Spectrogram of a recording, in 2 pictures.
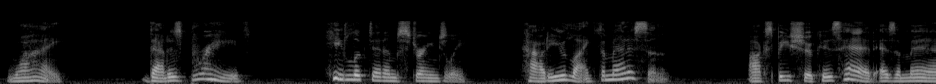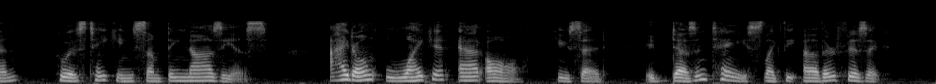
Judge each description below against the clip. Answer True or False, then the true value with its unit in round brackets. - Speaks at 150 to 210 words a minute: False (140 wpm)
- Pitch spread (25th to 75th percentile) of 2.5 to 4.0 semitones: False (4.6 semitones)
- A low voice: False (165 Hz)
